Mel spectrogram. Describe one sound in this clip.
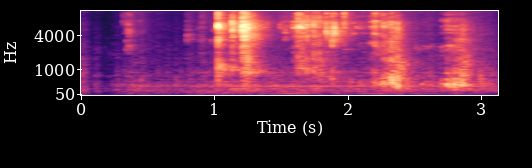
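A tortilla chip crunches loudly as a woman bites into it.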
